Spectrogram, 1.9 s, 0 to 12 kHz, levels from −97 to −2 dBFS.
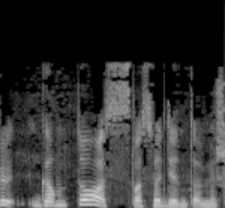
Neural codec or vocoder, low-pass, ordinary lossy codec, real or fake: codec, 24 kHz, 3.1 kbps, DualCodec; 10.8 kHz; MP3, 32 kbps; fake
